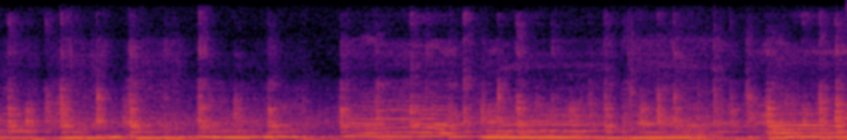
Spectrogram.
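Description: Bamboo flute (bansuri) playing a slow melody in raga Brindavani Sarang, with long held notes joined by gliding bends and a rising slide near the end.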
